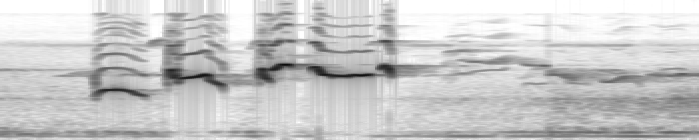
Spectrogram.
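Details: Oriental magpie-robin song played as a lure to get reluctant birds singing: a short run of loud, sweet whistled notes, rising then slurring down, over a faint low hum.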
